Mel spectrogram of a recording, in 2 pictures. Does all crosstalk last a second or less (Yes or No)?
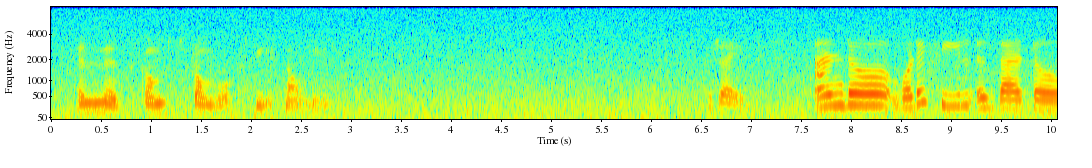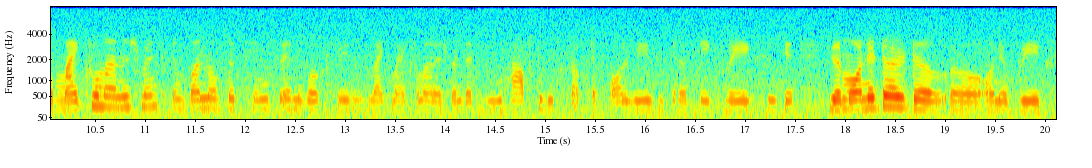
Yes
